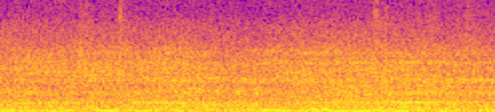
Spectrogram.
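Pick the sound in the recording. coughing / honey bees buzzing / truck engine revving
truck engine revving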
